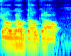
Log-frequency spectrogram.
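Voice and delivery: ordinary talk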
